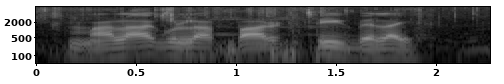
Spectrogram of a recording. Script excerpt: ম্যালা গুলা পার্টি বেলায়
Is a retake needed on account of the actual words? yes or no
no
